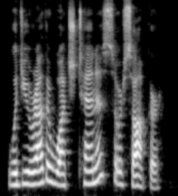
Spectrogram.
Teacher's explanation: the intonation goes up on the first choice and down at the end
